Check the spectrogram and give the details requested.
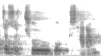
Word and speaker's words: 중국: So the correct way to say is 중국, everyone. 중국.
